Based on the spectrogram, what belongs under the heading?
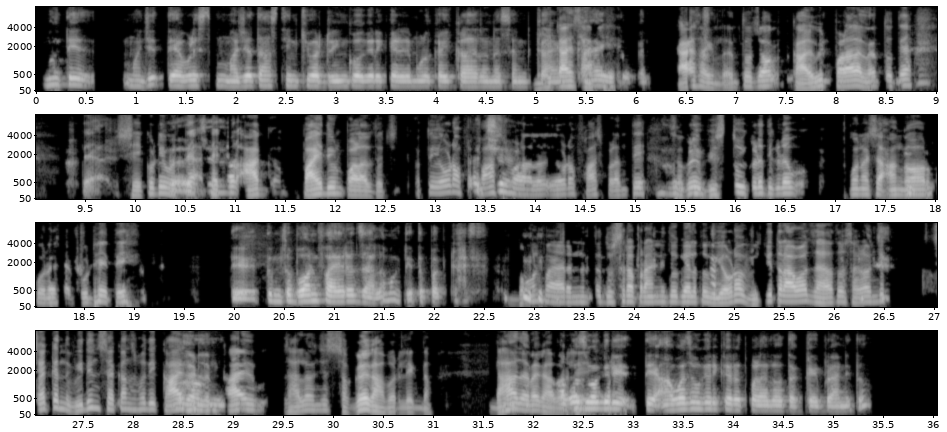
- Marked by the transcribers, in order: static; chuckle; other background noise; laugh; laughing while speaking: "अच्छा"; laughing while speaking: "अच्छा"; laugh; chuckle; in English: "बॉनफायरच"; in English: "बॉनफायर"; laugh
- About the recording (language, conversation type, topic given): Marathi, podcast, तुमच्या पहिल्या कॅम्पिंगच्या रात्रीची आठवण काय आहे?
